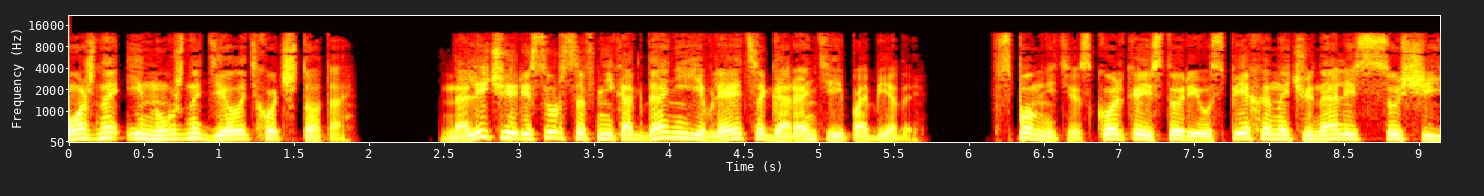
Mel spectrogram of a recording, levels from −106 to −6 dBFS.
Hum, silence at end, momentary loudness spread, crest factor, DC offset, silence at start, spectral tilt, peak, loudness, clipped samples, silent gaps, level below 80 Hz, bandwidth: none; 0 s; 7 LU; 14 dB; under 0.1%; 0 s; -5.5 dB/octave; 0 dBFS; -14 LUFS; under 0.1%; 1.94-2.46 s, 5.74-6.10 s; -46 dBFS; 13 kHz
